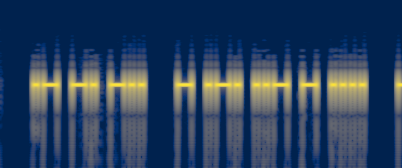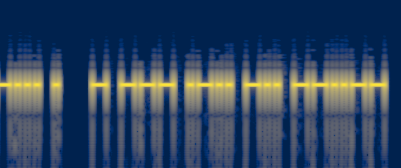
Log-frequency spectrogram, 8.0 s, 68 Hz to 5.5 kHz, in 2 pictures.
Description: Morse code, heard as a keyed tone, about 25 wpm, 600 Hz. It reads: AND TRUTH BE TOLD,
